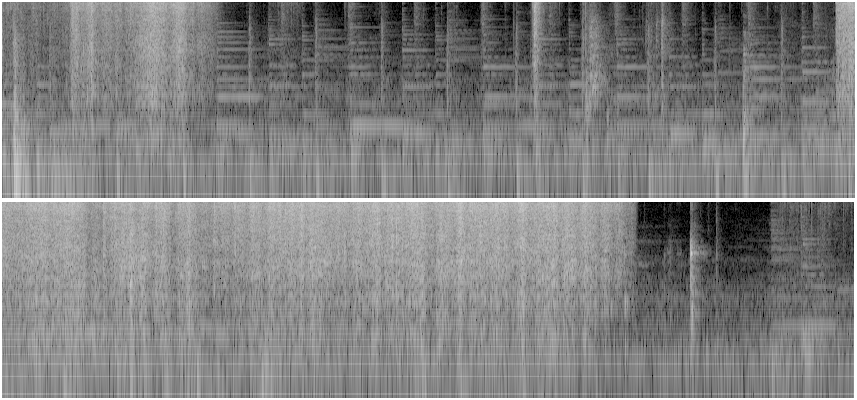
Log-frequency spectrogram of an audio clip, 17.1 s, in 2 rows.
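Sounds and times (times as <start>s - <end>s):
plastic bag shaken crinkling: 0.0s - 2.2s, 8.4s - 14.9s
faint background music: 0.0s - 17.0s.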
